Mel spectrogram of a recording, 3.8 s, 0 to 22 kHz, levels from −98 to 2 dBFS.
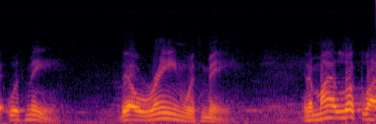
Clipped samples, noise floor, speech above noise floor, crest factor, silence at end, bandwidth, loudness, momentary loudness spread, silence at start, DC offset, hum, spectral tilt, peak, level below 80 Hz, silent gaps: under 0.1%; -55 dBFS; 26 dB; 14 dB; 0 s; 4.8 kHz; -30 LUFS; 13 LU; 0 s; under 0.1%; none; -10 dB/octave; -16 dBFS; -60 dBFS; none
